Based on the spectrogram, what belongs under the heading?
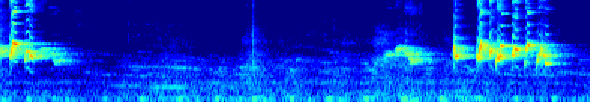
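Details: Morning song of a red-whiskered bulbul for getting birds to sing: a bright warbled phrase, a long quiet gap, then a soft note and a longer rapid string of chirpy warbles.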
